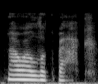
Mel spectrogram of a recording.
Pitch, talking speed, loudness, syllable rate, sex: 210 Hz, 245 wpm, -13 LUFS, 4.8 syllables/s, female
